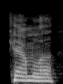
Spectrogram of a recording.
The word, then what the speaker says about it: Kamala: There was nobody to say, time out, Kamala, Don't say that. That's the last thing you should say. You know, they keep saying Kamala or Kamala. You notice that? Intentionally mispronouncing her name.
